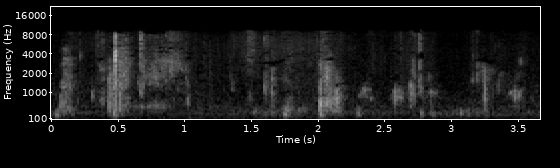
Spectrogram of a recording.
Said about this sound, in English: The dog barks, but uh, just thinking the field, I think we're going to be safe.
